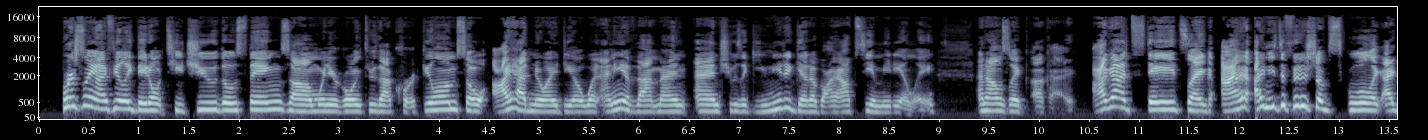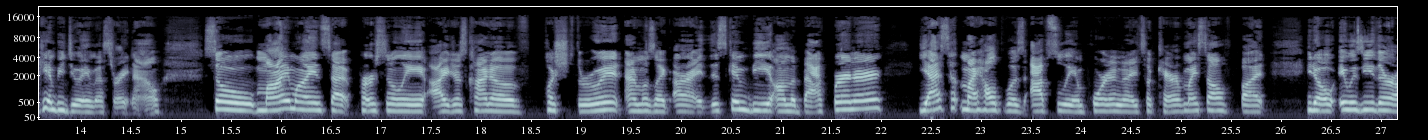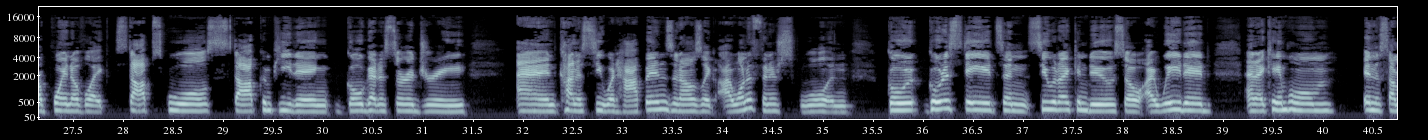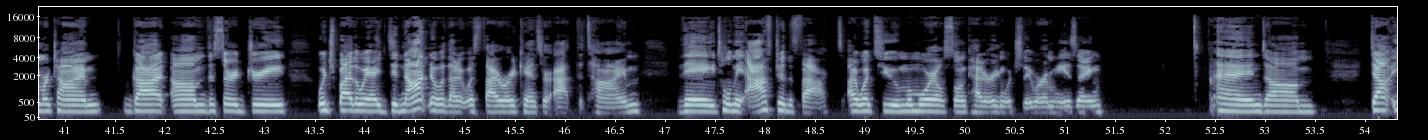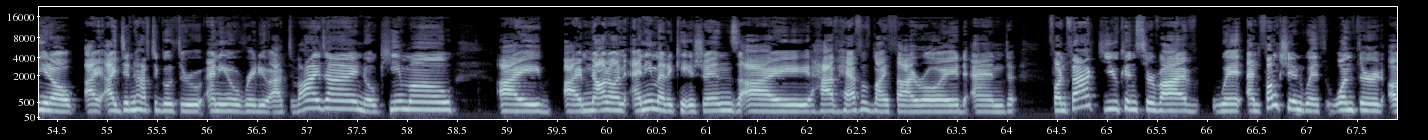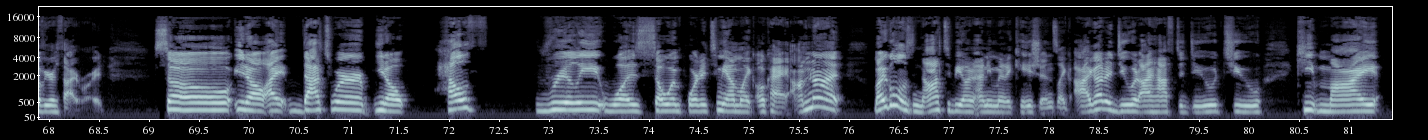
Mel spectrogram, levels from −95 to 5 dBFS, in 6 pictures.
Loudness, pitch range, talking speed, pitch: -19 LUFS, 195-235 Hz, 200 wpm, 210 Hz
